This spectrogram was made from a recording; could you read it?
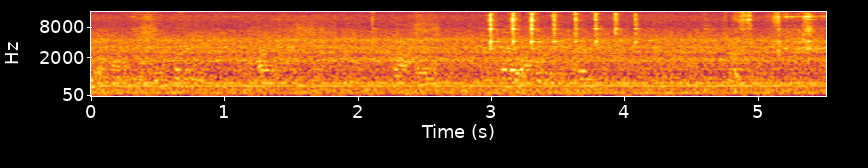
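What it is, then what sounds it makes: Hard caramelized crème brûlée crust. A crème brûlée's brown sugar top, caramelized under the oven's top heat for 5 minutes and then chilled for 5 minutes, is tapped in a quick run of light, bright clicks over a steady low hum. The crisp knocks show the sugar crust has hardened as it should.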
